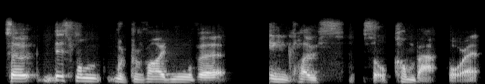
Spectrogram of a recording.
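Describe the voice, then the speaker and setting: A man's voice: medium pitch, very animated, a little slow, gravelly, a little mellow. A man co-hosting a casual chat, heard through slightly dull, lo-fi audio. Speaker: co-host.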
